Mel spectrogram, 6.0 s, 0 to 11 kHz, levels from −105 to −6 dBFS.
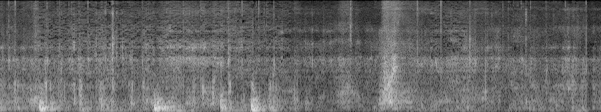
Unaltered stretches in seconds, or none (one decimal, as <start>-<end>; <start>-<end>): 0.0-1.7; 2.3-2.8; 5.1-6.0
